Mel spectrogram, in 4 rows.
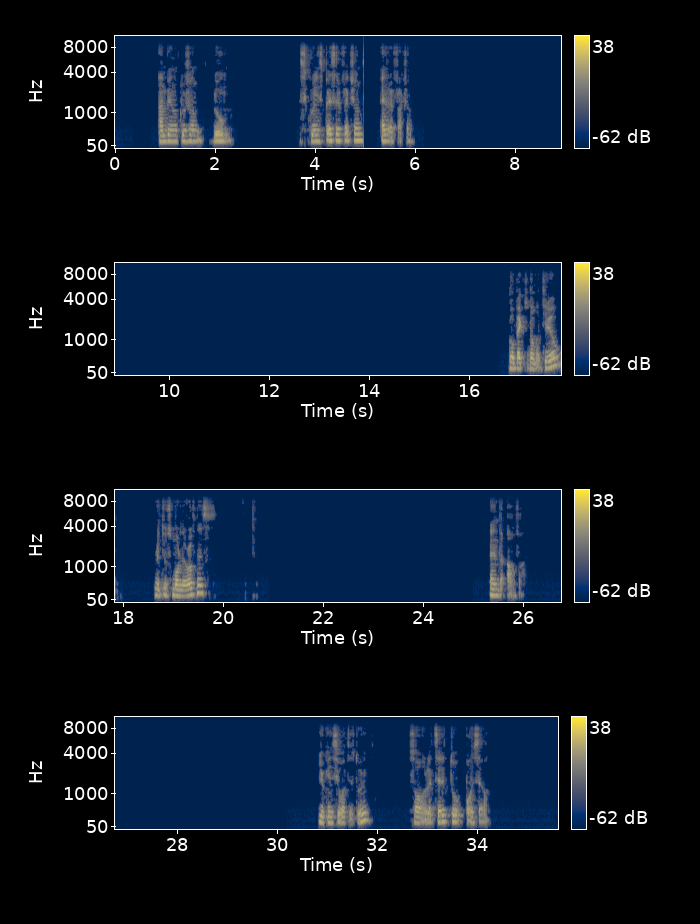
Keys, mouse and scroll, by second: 1.1 click, 2.1 click, 4.3 click, 5.1 click, 6.1 click, 7.6-9.3 middle drag, 9.6-10.7 middle drag, 10.9 shift+middle drag, 11.3-13.9 middle drag, 14.6 drag, 15.1 click, 17.7 click, 19.7-22.7 drag, 23.0-25.4 middle drag, 27.9-32.8 drag, 33.3-35.6 drag.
